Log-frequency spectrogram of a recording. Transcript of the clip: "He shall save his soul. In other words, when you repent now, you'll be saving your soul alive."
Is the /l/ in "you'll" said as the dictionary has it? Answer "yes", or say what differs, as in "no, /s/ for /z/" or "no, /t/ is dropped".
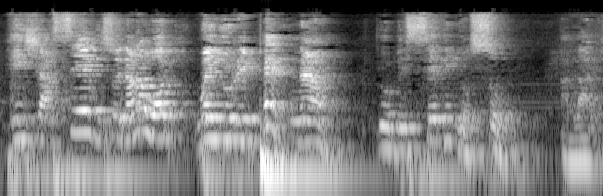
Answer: no, /w/ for /l/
